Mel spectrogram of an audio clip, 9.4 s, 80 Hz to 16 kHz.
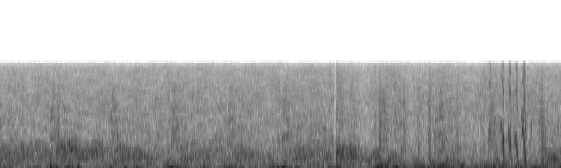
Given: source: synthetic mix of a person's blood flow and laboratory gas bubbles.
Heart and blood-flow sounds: Doppler ultrasound of blood flow; subclavian vein
8.13-8.88 s: bubbles
From the record:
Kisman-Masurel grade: 211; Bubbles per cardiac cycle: several, 3 to 8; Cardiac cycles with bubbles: 1 to 10%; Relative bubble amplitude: barely perceptible (0.100 to 0.250); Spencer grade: 1 (occasional bubble signal discernible with the cardiac motion signal, with majority of cardiac periods free of bubbles); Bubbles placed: anywhere in the cardiac cycle

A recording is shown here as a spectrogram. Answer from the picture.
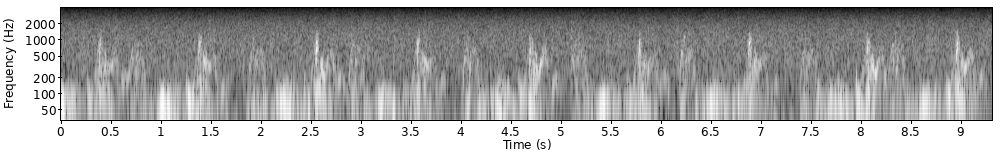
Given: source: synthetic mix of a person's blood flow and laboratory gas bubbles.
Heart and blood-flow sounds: Doppler ultrasound of blood flow; precordium
no bubbles
From the record:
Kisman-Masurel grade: 000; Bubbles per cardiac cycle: 0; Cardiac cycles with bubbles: 0%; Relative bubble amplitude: no bubbles discernible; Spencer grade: 0 (complete lack of bubble signals)

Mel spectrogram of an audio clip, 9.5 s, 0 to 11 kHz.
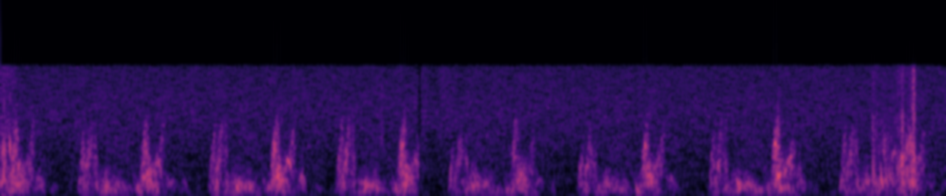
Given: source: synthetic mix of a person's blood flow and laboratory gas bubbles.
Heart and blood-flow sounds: Doppler ultrasound of blood flow; precordium
0.00-0.17 s: bubbles
8.71-9.19 s: bubbles
From the record:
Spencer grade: 2 (many but less than half of the cardiac periods contain bubble signals, singularly or in groups); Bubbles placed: anywhere in the cardiac cycle

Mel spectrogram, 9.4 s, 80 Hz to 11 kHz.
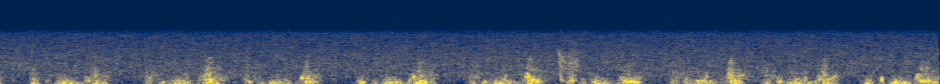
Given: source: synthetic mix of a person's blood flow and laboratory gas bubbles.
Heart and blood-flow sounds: Doppler ultrasound of blood flow; precordium
5.58-5.82 s: bubbles
From the record:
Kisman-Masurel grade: 113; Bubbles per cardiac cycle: 1 to 2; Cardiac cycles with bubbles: 1 to 10%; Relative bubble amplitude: loud (0.450 to 0.775); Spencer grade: 1 (occasional bubble signal discernible with the cardiac motion signal, with majority of cardiac periods free of bubbles); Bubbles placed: only in the low amplitude regions of the cardiac cycle

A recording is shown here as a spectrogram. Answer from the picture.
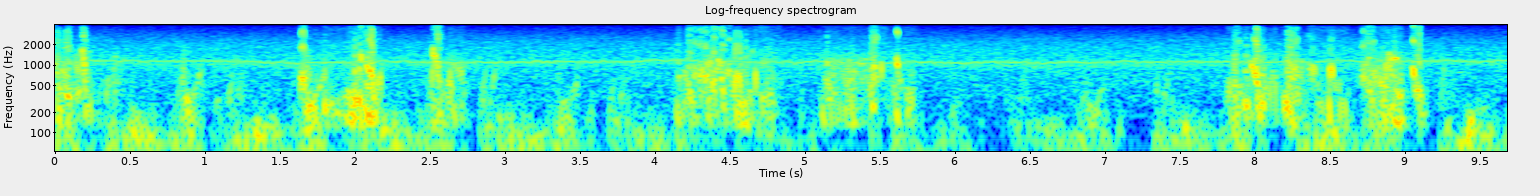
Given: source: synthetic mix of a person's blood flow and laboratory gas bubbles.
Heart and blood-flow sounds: Doppler ultrasound of blood flow; precordium
0.00-0.45 s: bubbles
1.60-2.21 s: bubbles
2.50-2.75 s: bubbles
4.12-4.86 s: bubbles
5.08-5.75 s: bubbles
7.80-8.63 s: bubbles
8.68-9.16 s: bubbles
From the record:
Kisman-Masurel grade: 233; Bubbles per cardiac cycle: several, 3 to 8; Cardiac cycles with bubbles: 50 to 99%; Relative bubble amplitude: loud (0.450 to 0.775); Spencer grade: 3 (all of the cardiac periods contain showers or single bubble signals, but not dominating or overriding the cardiac motion signals); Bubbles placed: anywhere in the cardiac cycle

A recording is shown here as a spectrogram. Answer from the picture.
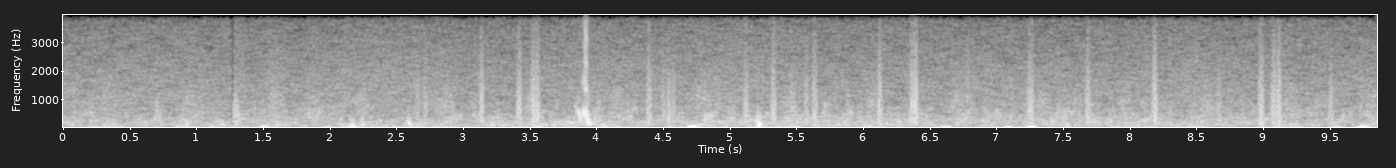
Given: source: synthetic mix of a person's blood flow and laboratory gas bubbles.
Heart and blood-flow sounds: Doppler ultrasound of blood flow; subclavian vein
3.83-4.00 s: bubbles
From the record:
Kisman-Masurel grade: 123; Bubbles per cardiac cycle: 1 to 2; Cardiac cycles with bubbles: 10 to 50%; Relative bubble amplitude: loud (0.450 to 0.775); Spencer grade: 2 (many but less than half of the cardiac periods contain bubble signals, singularly or in groups); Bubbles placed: anywhere in the cardiac cycle

